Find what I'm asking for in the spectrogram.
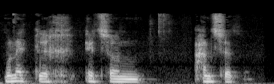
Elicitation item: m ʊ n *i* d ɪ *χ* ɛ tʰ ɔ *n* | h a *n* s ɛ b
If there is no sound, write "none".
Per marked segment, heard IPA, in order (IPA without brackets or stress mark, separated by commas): ɛ, χ, n, n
